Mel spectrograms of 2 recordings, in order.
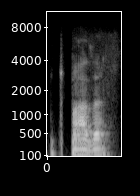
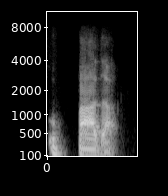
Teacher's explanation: the t of the Sanskrit becomes the double P of Pali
